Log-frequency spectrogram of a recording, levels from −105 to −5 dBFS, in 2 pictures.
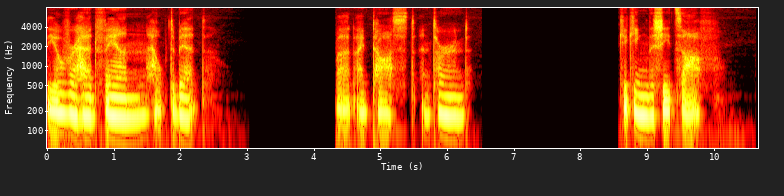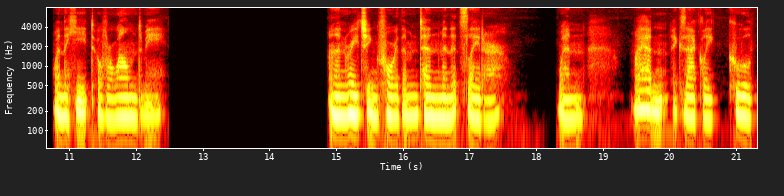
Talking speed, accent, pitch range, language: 95 wpm, American, 150-185 Hz, English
